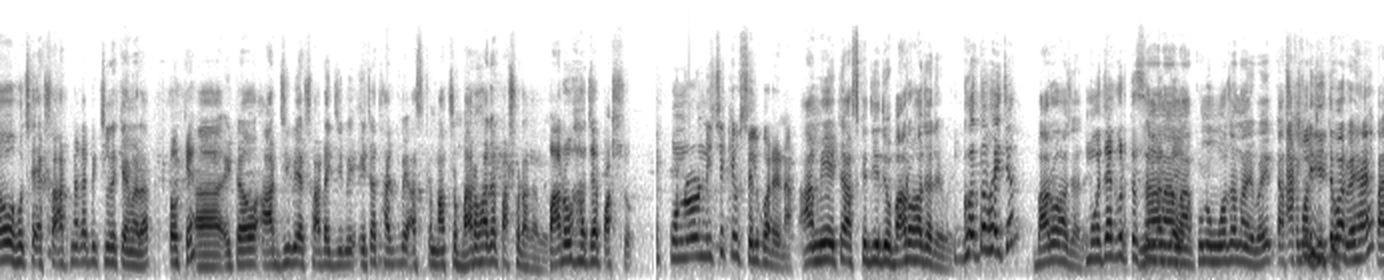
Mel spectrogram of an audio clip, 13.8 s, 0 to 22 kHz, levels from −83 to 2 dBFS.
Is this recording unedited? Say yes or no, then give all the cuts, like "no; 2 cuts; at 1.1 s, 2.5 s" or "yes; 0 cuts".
no; 1 cut; at 6.6 s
